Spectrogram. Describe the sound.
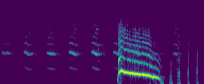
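Someone imitates turkeys: a run of even, rhythmic hen yelps, then a loud, drawn-out descending call that breaks into quick, stuttering gobble-like bursts. No talking.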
